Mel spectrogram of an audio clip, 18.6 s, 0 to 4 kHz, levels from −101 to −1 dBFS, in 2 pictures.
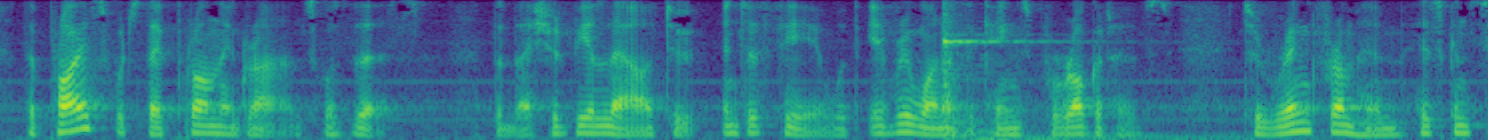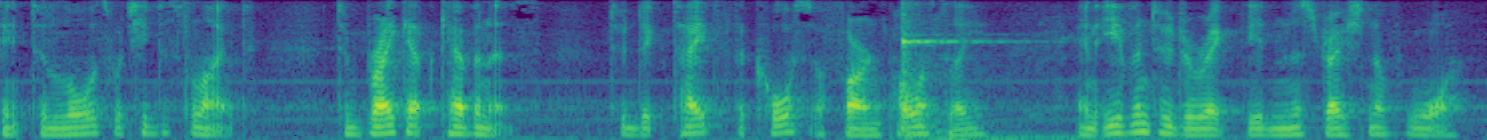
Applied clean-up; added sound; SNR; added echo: none; Piano; 10 dB; none.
